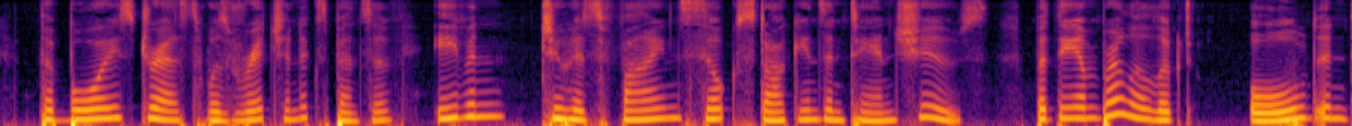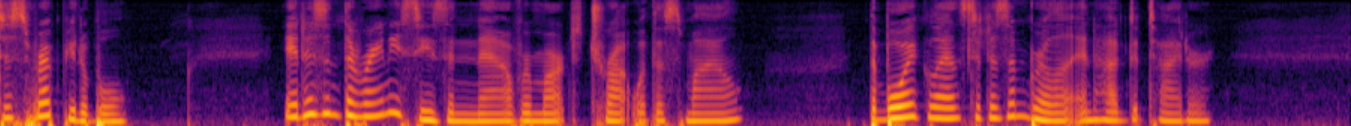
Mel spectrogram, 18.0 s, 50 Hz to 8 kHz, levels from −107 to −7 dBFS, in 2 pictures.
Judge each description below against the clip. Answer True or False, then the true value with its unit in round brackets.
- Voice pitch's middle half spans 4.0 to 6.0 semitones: True (5.0 semitones)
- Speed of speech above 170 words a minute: False (145 wpm)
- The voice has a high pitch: True (220 Hz)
